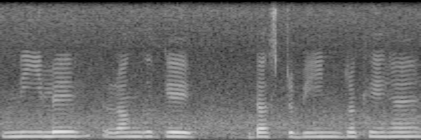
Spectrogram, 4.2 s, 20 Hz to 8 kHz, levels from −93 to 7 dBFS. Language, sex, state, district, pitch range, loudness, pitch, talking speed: Hindi, female, Haryana, Jhajjar, 235-250 Hz, -15 LUFS, 245 Hz, 85 wpm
